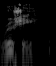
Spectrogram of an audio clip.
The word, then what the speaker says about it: Russia: It's spelled Russia. – Mm-hmm. – It's pronounced Rushi in Ohio.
